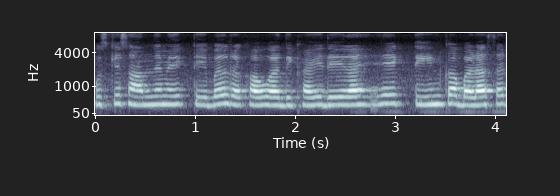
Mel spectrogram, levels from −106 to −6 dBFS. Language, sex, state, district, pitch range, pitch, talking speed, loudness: Hindi, female, Bihar, Sitamarhi, 265-300 Hz, 275 Hz, 260 wpm, -22 LUFS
